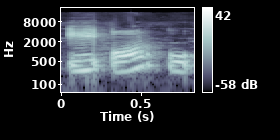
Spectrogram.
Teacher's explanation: तो अर्धस्वर जब हम बोलते हैं उच्चारण में तो इसमें मुख द्वार कैसा होता था, कम हो जाता है। जब हम बोलते हैं तो हमारा मुंह ज़्यादा नहीं खुल पाता है।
